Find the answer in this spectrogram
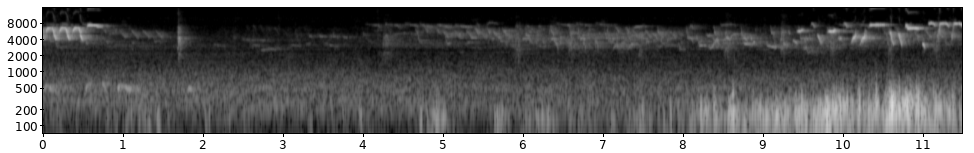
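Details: Eurasian wren song: a loud burst of high trilled notes at the start, then quieter, rapid high twittering and rolling phrases running on continuously, with low rumbling background noise swelling toward the end.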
